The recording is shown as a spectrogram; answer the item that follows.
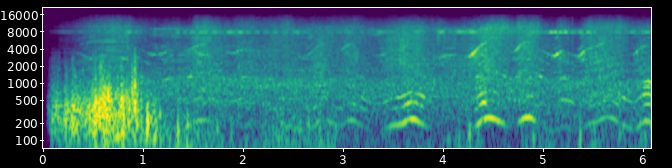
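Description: Electric motor and propeller of a foam RC aerobatic plane, its whine rising and falling in pitch in short repeated surges as the throttle is worked, over a thin steady high whine. A brief rush of noise comes in the first second.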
